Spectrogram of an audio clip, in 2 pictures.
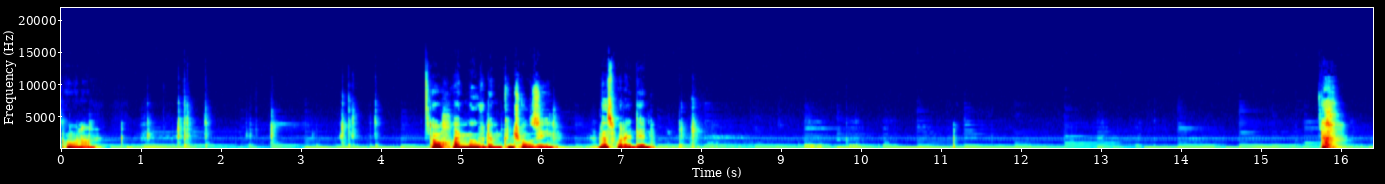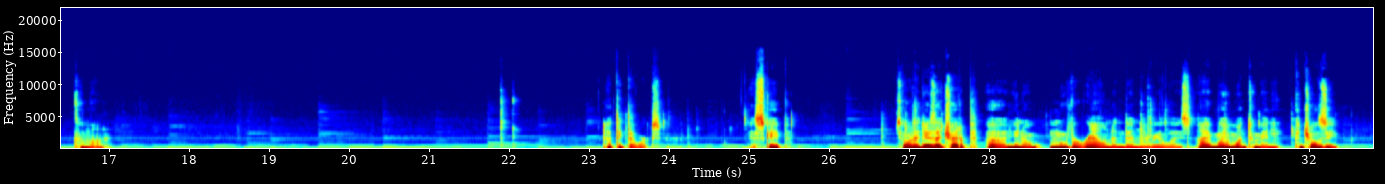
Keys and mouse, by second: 0.1 Escape, 0.5 middle click, 1.2 ctrl+middle click, 1.5 shift+middle click, 1.8 middle click, 2.4 ctrl+middle click, 2.6 middle click, 3.3 ctrl+middle click, 3.6 shift+middle click, 3.9 middle click, 5.9 ctrl+z, 7.7 ctrl+r, 25.5 middle click, 26.7 ctrl+middle click, 27.2 shift+middle click, 29.6 ctrl+middle click, 29.9 shift+middle click, 30.2 middle click, 30.7 ctrl+middle click, 30.9 middle click.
